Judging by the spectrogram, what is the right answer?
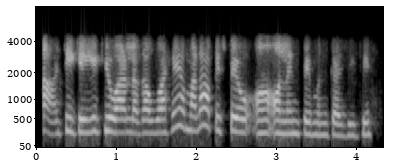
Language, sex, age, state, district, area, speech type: Hindi, female, 18-30, Madhya Pradesh, Indore, urban, conversation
